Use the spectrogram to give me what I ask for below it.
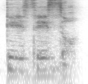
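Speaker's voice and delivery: hushed, barely voiced query; whispered question. Worker asking coworker about the code, whispered. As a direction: whisper it so nobody else hears.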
